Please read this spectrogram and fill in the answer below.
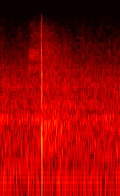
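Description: One sharp, very short crack from a karate technique, about a second in, over steady room noise.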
